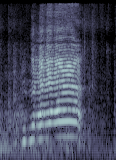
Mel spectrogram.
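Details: Boer goat bleating on a farm breeding kids from a fullblood Boer sire and upgraded mothers: one loud, nasal bleat lasting about half a second. It starts with a short rising lead-in, holds steady with a faint quaver, then cuts off, followed by quiet.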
